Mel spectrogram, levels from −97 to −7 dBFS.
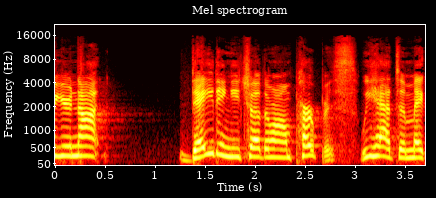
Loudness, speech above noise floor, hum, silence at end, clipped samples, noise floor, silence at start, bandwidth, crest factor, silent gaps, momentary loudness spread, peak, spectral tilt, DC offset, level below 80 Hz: -20 LUFS; 53 dB; none; 0 s; under 0.1%; -73 dBFS; 0 s; 15.5 kHz; 20 dB; none; 15 LU; -2 dBFS; -3.5 dB/octave; under 0.1%; -64 dBFS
